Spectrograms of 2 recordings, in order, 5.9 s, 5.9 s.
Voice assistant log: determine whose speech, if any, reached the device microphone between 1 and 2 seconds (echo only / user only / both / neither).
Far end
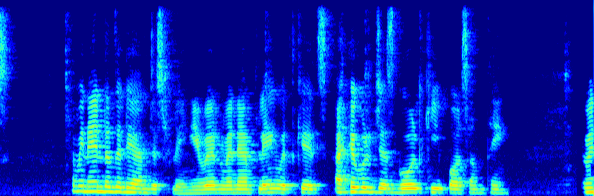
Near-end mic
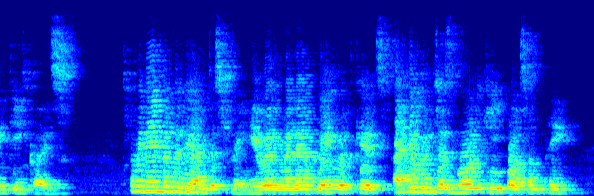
echo only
